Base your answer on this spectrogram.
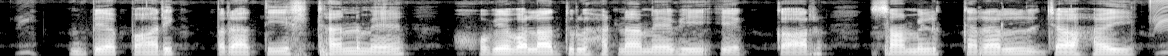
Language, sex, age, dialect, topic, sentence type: Magahi, male, 18-24, Central/Standard, banking, statement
